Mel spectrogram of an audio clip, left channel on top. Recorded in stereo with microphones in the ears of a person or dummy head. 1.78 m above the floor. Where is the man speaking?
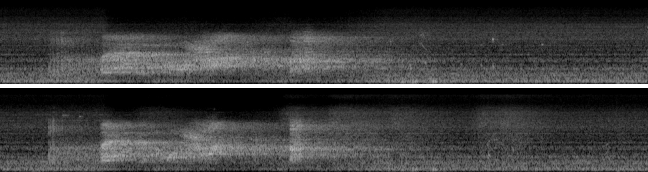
65° right (ahead or behind), 9 m; by 3.1 s 75° right (ahead or behind), 6.5 m.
